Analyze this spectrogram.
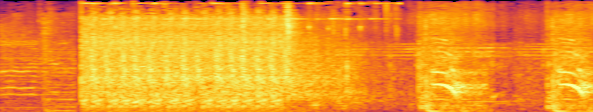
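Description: Recorded machine-gun fire sound effect: a rapid burst that starts abruptly about half a second in and lasts about two seconds, then two single heavier shots, each with a short falling whine, near the end.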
